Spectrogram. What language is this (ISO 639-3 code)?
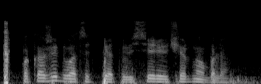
rus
